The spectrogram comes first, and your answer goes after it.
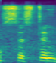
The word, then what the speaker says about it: cistern: ठीक है, देखिए आइए बात करते हैं सिस्टन के बारे में।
